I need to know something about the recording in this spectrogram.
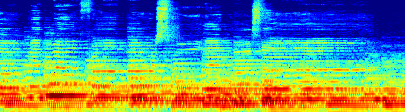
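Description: School song sung to piano accompaniment, a melody of held notes over the piano.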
